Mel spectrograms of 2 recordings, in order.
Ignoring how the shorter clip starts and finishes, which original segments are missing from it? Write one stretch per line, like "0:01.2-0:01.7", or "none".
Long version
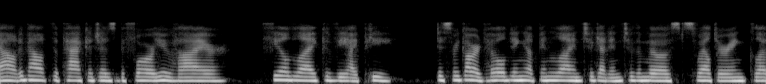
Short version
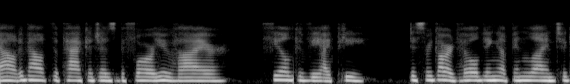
0:02.9-0:03.2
